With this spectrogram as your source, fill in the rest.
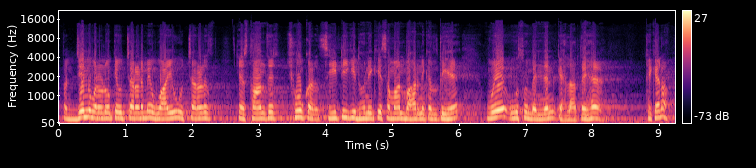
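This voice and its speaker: High-voiced man teaching in a reverberant room. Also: fairly even intonation, normal speed, darkish tone. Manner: explains by asking and answering his own questions. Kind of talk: exam revision lecture.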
